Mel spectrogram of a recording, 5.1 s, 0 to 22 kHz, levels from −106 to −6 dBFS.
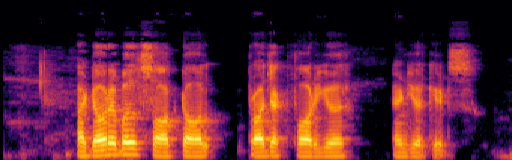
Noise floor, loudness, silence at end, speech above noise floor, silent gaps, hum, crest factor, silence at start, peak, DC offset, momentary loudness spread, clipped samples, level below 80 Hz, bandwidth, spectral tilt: -44 dBFS; -17 LUFS; 0.45 s; 27 dB; none; none; 16 dB; 0.75 s; -2 dBFS; under 0.1%; 18 LU; under 0.1%; -62 dBFS; 7.6 kHz; -5 dB/octave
